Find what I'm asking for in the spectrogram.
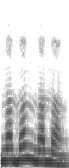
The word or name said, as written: ngomong-ngomong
